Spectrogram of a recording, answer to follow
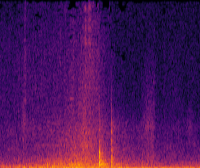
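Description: A door being opened: a short rising rush and a sharp latch click about a second in, over a low steady rumble.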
